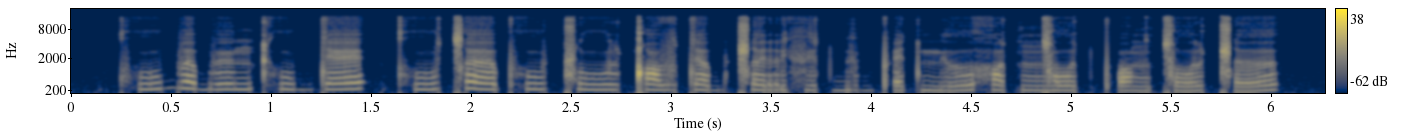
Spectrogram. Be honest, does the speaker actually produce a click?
yes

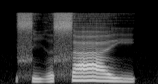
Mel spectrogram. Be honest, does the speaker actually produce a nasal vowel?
no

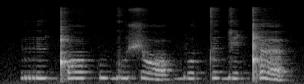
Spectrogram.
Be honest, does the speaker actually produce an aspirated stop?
no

